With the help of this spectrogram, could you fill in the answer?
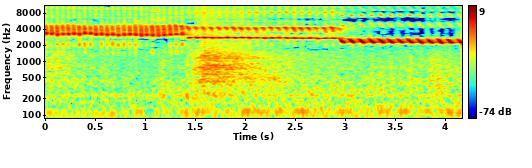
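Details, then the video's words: Singing domestic canary, nightingale-voiced style, Drama, Greece, 2017: an unbroken rapid trill that shifts downward in pitch in steps, each section a fast, regular series of pulses. "Αηδονόφωνο Καναρίνι"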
